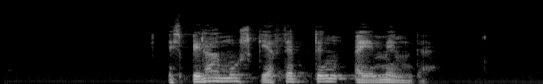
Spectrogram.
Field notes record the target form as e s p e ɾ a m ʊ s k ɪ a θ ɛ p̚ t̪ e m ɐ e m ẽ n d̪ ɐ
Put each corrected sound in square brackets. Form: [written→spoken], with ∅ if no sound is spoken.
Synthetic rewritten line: e s p e ɾ a m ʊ s k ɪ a θ ɛ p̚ t̪ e [m→ŋ] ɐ e m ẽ n d̪ ɐ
